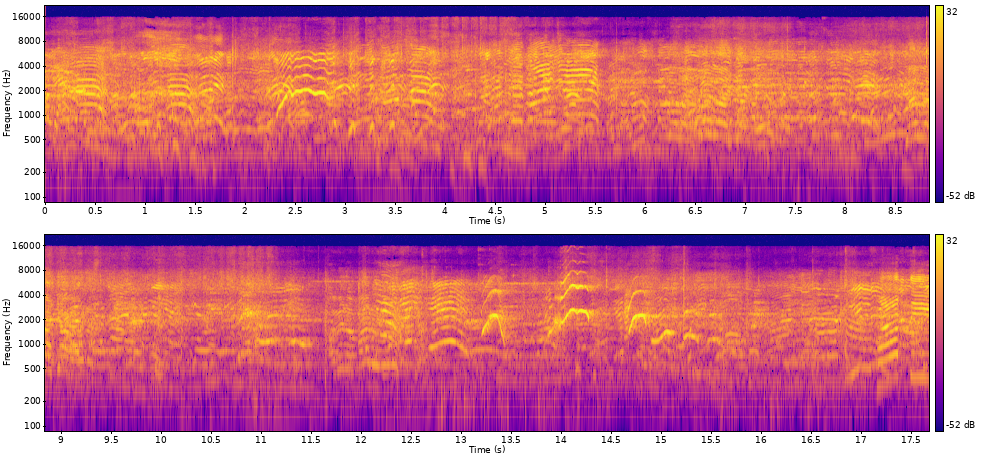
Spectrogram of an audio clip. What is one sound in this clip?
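Children shout and cheer excitedly close by outdoors.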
